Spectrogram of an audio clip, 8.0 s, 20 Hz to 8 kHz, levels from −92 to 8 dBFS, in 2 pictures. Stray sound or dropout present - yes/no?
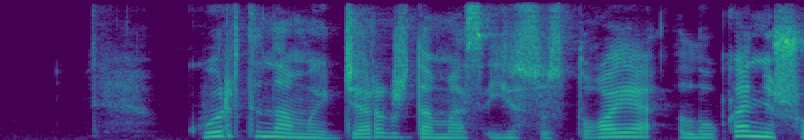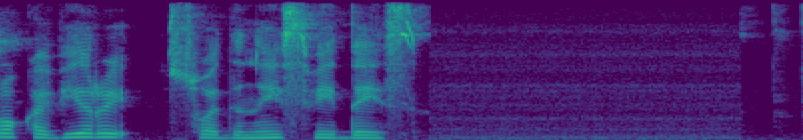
no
